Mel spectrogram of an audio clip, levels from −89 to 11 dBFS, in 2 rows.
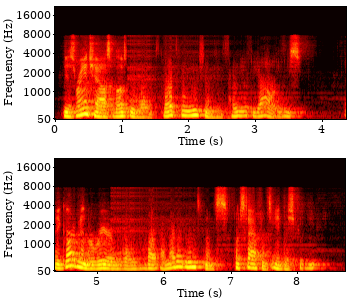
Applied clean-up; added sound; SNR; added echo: neural separator model SepFormer DNS4.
